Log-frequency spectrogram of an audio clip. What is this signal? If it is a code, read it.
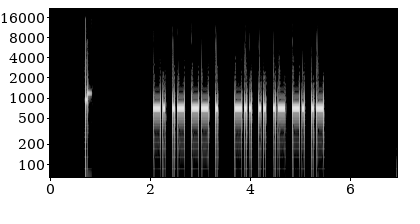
Morse code, heard as a keyed tone, about 25 wpm, 700 Hz. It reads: NAME DIANA
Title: Practice QSO - Exchange 1 - Beginning - 25wpm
